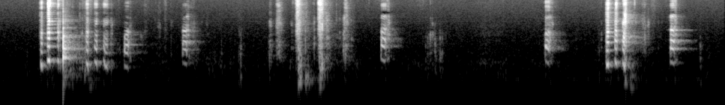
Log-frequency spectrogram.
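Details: A little goat gives short, nasal, wavering bleats in scattered bursts; its owner wonders whether it is trying to talk to them.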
